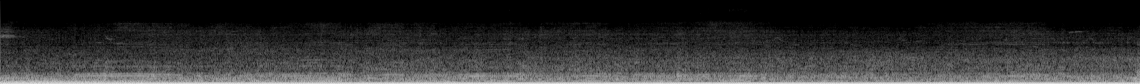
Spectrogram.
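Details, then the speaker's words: A 1998 Mazda Protege 1.5L at idle, 775 rpm against 781 desired; a low, steady, even idle with no surging, warming up so the monitors can set. "it's definitely idling a lot lower in a lot so I'm gonna let this warm up then we'll see if we can set the monitors"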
